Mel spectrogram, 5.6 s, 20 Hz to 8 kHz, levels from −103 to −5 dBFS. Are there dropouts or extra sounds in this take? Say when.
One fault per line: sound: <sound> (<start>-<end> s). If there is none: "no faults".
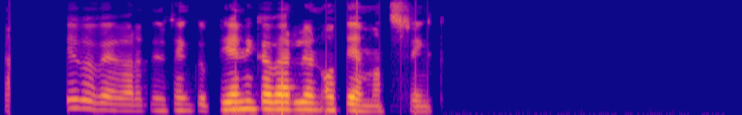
no faults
